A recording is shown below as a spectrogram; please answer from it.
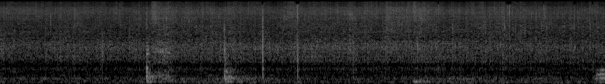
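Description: Philly sandwich meat and cheese sizzle on a hot soapstone slab on a Big Joe grill, a steady close frying hiss punctuated by a few scraping stirs of a utensil.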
